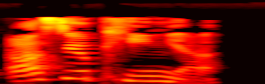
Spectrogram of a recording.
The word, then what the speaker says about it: osteopenia: So osteopenia.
